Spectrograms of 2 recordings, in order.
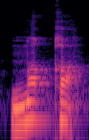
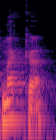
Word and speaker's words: Makkah: Makkah. But it is Makkah, not Mecca.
